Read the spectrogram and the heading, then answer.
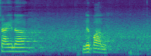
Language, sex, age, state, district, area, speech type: Nepali, male, 30-45, West Bengal, Darjeeling, rural, spontaneous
